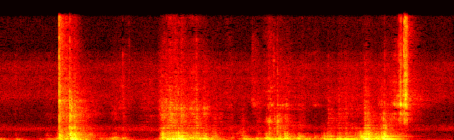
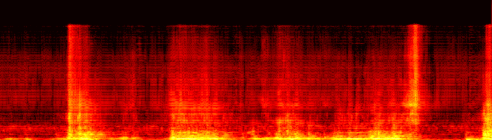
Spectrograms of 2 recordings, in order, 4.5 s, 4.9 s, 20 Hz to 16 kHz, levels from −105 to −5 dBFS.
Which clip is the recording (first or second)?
first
